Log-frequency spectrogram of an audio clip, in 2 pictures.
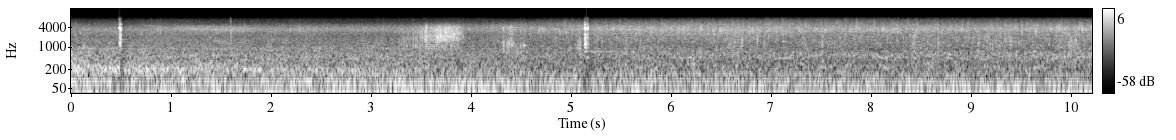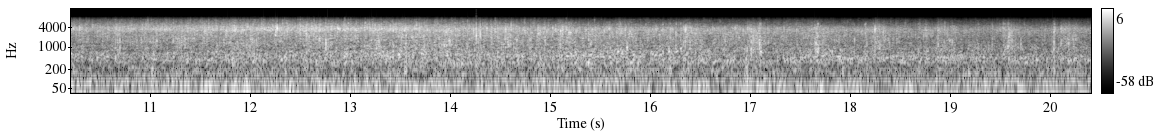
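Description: Steady splashing of water from a stone garden fountain into its basin, a little louder through the middle, with a few faint clicks.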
